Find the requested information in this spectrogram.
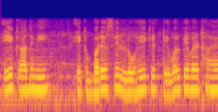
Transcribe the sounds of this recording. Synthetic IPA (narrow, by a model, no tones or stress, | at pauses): eːkaːd̪mi | eːkbɐɾeseloːɦekeʈeːbəlpebɛːʈʰaɦɛː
